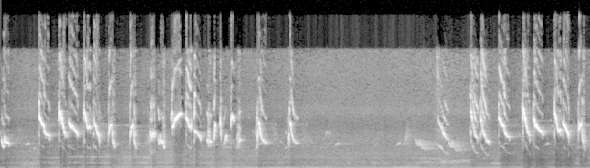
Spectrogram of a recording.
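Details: Oriental white-eye giving 'ngotot' song, fast runs of sharp high descending whistles, pausing mid-clip before resuming in dense bursts, with steady low humming noise beneath.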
